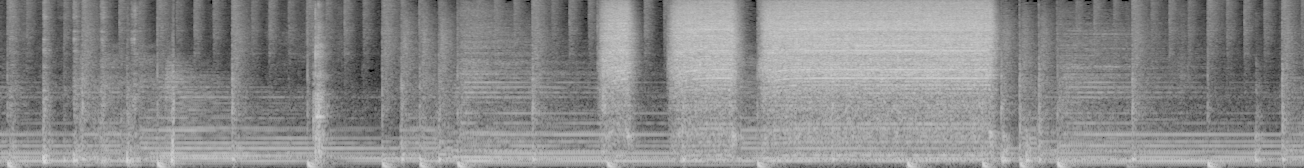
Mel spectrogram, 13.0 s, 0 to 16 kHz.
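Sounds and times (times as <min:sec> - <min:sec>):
electric drill boring into wood: 0:06.0 - 0:10.0.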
